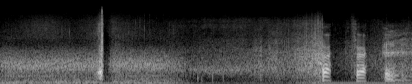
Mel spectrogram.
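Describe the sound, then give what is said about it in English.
A single sharp, crisp crack of a Rogue X golf iron striking a ball, loud over a steady outdoor wind hiss, followed a couple of seconds later by brief bursts of a voice. “That really feels like it's zipped off the face. You can you can hear it the sounds, not too hollow.”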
